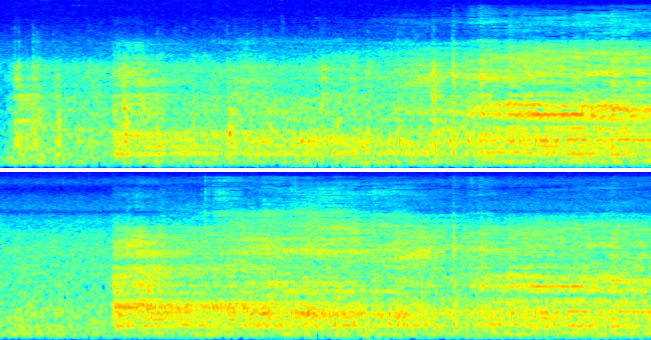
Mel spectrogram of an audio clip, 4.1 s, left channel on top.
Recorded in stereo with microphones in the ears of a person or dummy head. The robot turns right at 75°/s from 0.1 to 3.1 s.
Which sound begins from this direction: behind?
A zipper, at 0.7 s.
